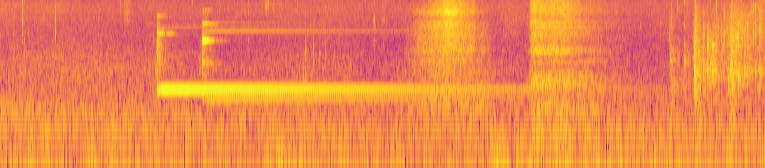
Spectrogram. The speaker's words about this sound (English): I'm ringing the doorbell now.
